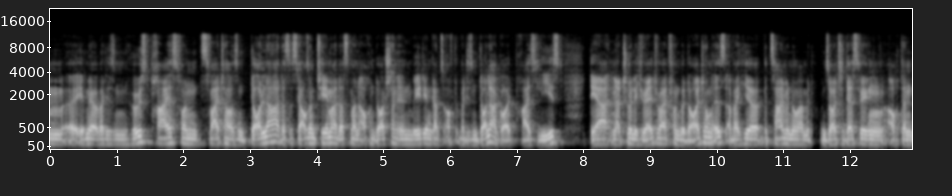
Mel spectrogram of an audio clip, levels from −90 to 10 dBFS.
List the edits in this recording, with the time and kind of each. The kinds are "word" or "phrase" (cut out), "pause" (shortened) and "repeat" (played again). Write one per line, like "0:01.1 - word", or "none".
0:03.8 - word
0:11.4 - word

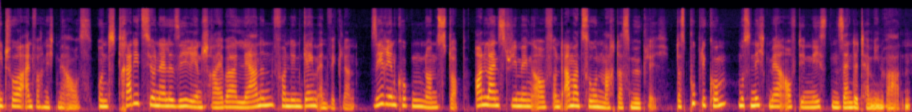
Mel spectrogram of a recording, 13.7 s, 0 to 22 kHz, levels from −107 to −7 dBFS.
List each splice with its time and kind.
0:08.3 - word

